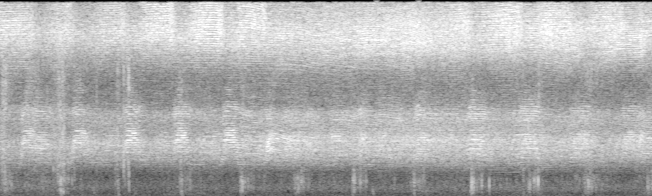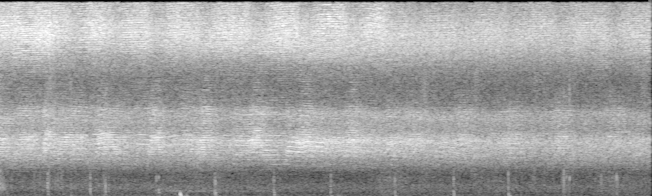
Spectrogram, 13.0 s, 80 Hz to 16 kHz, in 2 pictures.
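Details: Cicada chorus near Seonbawi in midsummer, 1 August 2023, on a clear hot day during a walk: unbroken high-pitched buzzing with a shimmering pulse, regular footsteps and one sharp knock.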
